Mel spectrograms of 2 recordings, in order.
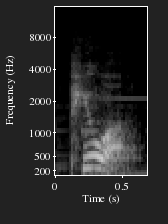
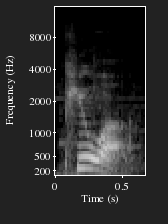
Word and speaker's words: pure: The fourth trigraph is U-R-E, which pronounces you-a, you-a, you-a. This one's a tricky one. For example, we have pure, p, you are, pure.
